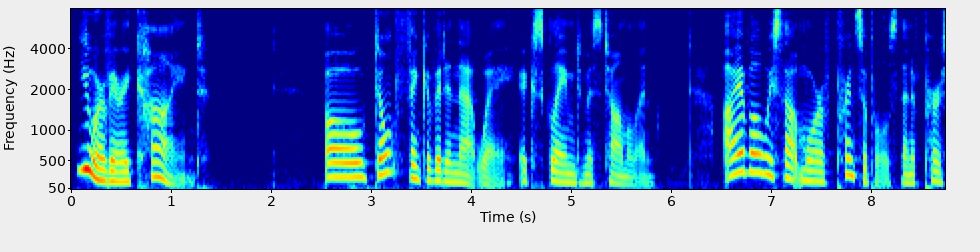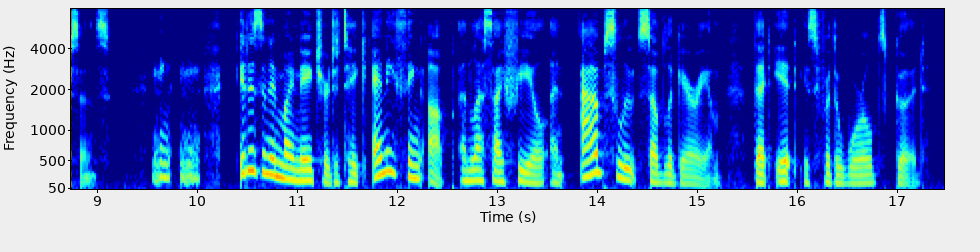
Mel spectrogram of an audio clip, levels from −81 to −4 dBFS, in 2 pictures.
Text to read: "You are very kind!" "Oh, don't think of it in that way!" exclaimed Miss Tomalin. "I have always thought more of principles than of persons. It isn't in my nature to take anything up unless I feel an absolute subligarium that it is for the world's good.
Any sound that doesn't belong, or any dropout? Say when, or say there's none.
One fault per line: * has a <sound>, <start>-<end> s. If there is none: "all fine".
* has a laugh, 9.5-10.0 s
